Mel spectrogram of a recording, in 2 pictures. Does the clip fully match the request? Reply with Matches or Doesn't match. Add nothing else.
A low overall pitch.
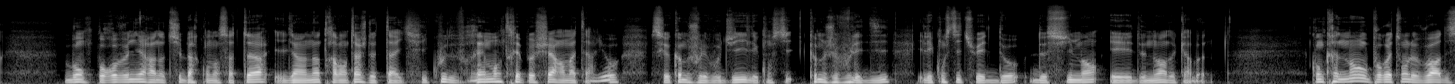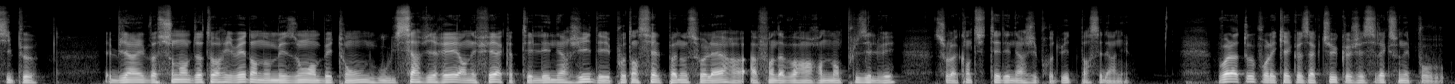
Matches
